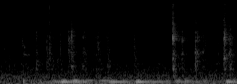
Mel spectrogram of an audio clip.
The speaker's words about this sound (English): He's typing again. I think he's trying to get an actual verbatim definition.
